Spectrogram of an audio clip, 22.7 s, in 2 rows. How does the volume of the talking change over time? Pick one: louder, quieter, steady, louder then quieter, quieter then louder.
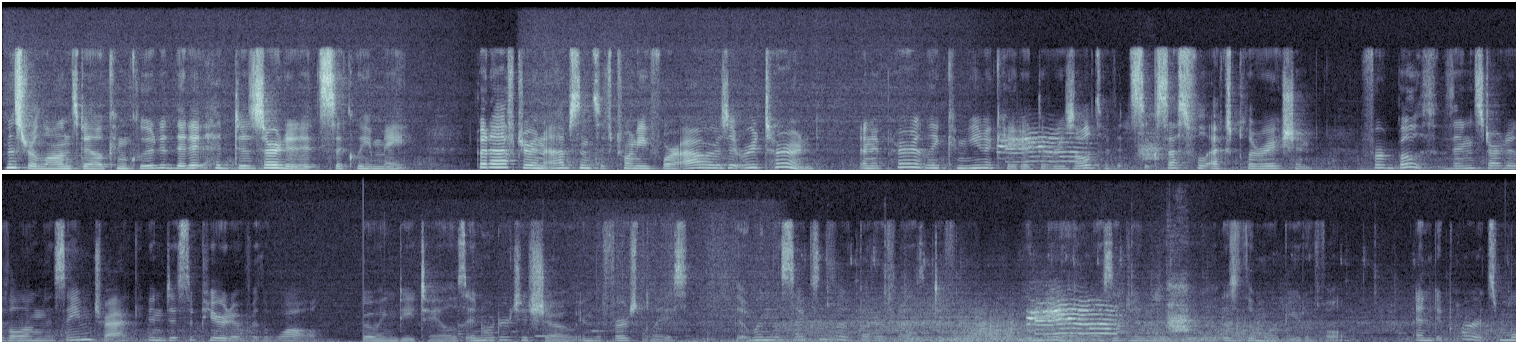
quieter.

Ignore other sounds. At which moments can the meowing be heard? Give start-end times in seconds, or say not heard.
7.4-8.9, 19.0-20.5.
